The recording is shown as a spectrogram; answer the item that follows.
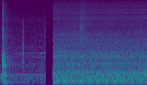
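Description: A sharp click, then after a brief break a steady mechanical hum of running machinery.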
